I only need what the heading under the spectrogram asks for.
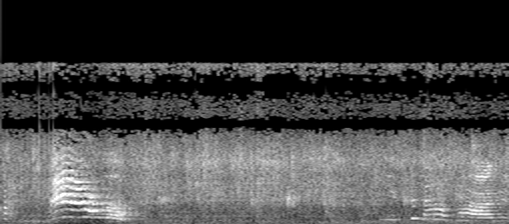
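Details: Cat during a bath gives one loud falling meow, then running water fills the pause before a softer pair of rising cries, with a voice faintly heard.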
